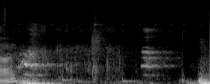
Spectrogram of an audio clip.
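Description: Two short, high-pitched whimpering calls about a second apart, like an animal whining.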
